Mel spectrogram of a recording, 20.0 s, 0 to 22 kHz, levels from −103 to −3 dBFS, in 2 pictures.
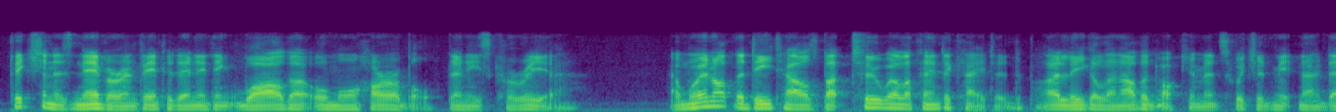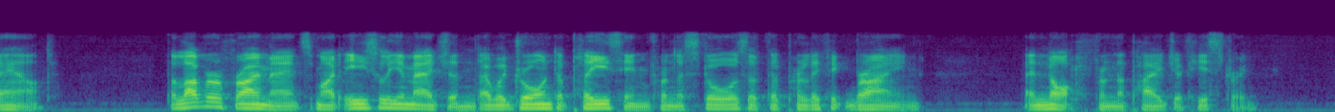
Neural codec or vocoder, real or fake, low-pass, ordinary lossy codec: codec, 44.1 kHz, 7.8 kbps, Pupu-Codec; fake; 7.2 kHz; Opus, 24 kbps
